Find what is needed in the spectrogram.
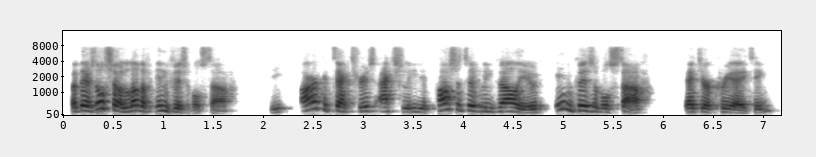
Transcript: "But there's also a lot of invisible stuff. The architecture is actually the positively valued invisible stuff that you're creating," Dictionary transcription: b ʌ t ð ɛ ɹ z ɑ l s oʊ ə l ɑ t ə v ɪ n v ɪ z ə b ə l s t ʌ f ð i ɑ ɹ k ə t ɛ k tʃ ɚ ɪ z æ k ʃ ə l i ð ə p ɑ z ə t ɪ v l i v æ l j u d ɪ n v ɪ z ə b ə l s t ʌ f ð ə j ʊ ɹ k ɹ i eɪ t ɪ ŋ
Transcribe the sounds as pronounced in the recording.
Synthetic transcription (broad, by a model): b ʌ t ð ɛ ɹ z ɑ l s oʊ ə l ɑ t ə v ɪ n v ɪ z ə b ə l s t ʌ f ð i ɑ ɹ k ə t ɛ k tʃ ɚ ɪ z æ k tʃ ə l i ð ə p ɑ z ə t ɪ v l i v æ l j u d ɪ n v ɪ z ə b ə l s t ʌ f ð ə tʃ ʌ ɹ k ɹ i eɪ t ɪ ŋ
